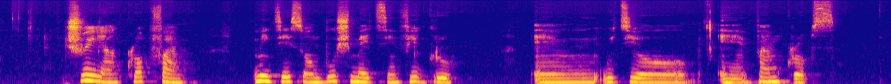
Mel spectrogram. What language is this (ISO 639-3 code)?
pcm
